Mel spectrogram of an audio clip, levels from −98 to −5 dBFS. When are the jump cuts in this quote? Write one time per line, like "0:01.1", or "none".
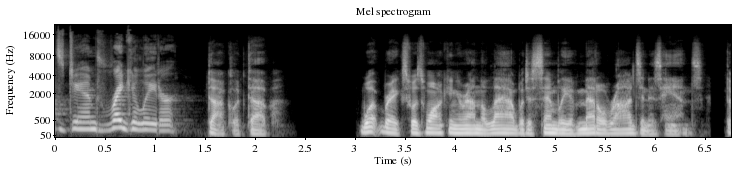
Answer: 0:04.7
